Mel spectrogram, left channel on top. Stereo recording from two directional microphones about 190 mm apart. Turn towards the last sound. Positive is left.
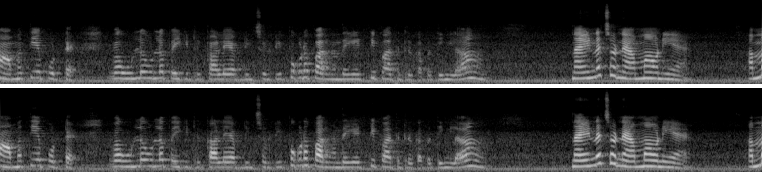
turn(degrees=-10)  # may be behind; listen again after turning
